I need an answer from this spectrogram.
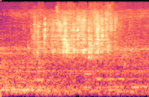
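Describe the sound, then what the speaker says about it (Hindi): Water runs steadily from a tap at a drinking spot, a continuous close splashing flow with no voices. "ये पानी पीने की जगह बनाई गई है।"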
